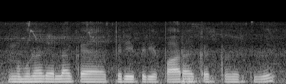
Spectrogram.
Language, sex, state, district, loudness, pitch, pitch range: Tamil, male, Tamil Nadu, Nilgiris, -16 LUFS, 125 Hz, 120-125 Hz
